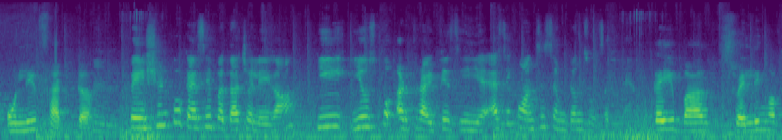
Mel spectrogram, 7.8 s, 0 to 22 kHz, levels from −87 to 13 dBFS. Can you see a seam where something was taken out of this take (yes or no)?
yes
